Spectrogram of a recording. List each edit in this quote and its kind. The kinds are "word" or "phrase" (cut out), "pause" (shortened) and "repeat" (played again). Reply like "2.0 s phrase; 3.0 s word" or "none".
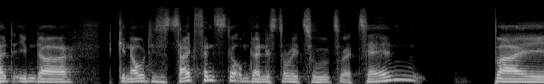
none

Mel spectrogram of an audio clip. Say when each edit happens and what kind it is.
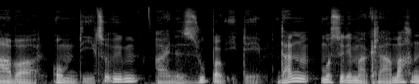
1.0 s word; 1.4 s pause; 2.2 s word; 2.7 s pause

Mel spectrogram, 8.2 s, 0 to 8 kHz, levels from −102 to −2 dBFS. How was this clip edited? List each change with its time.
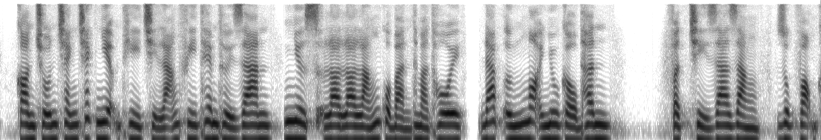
2.8 s word; 3.4 s repeat; 4.1 s word; 4.7 s pause; 5.8 s word

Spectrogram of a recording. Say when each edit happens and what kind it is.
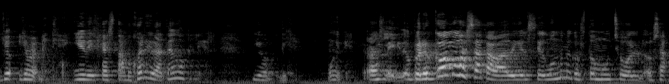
none

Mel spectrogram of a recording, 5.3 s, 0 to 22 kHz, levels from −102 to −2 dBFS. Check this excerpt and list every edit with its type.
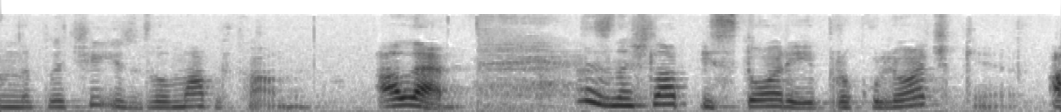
1.0 s word; 2.9 s word; 3.4 s word

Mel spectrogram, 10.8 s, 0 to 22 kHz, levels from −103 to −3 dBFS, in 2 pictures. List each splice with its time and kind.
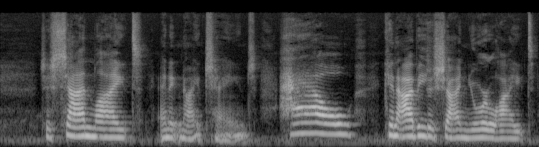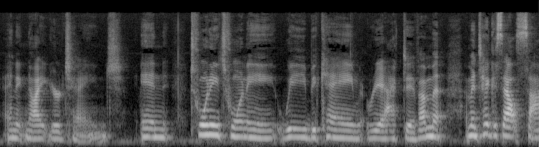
1.5 s pause; 3.7 s word; 4.3 s word; 5.4 s pause; 6.7 s pause

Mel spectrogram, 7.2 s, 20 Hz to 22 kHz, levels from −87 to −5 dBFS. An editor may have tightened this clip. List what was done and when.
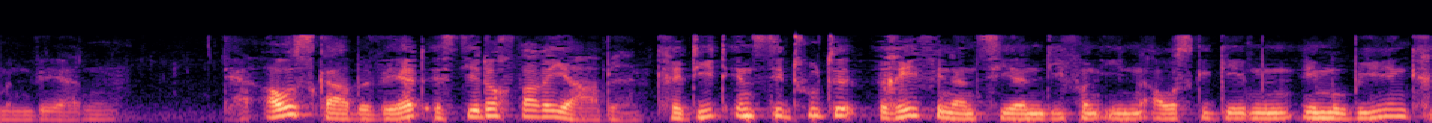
3.2 s pause

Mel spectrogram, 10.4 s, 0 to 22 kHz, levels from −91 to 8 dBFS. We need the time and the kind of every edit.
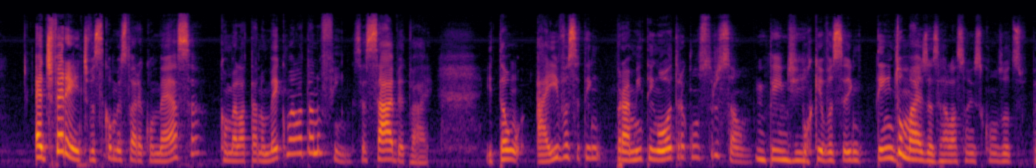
1.0 s word; 2.1 s pause; 4.1 s word; 9.0 s word

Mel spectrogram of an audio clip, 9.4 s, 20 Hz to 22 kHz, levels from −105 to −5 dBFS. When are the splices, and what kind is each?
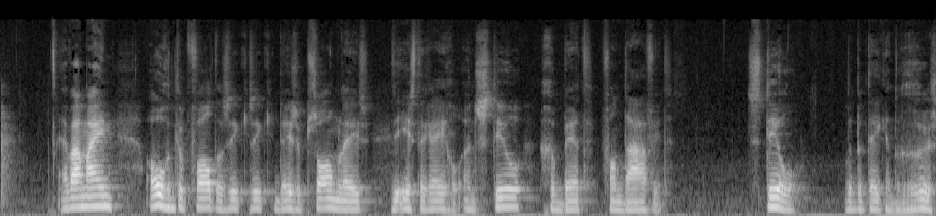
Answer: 1.8 s word; 2.5 s repeat; 3.9 s word; 6.0 s pause; 8.5 s phrase

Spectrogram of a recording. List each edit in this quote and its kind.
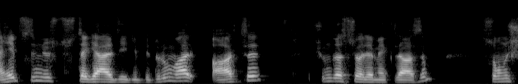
none

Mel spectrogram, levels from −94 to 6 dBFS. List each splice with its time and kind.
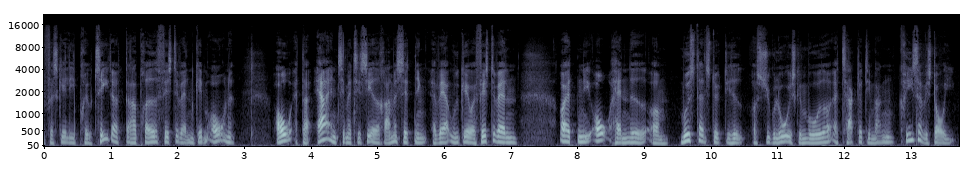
none

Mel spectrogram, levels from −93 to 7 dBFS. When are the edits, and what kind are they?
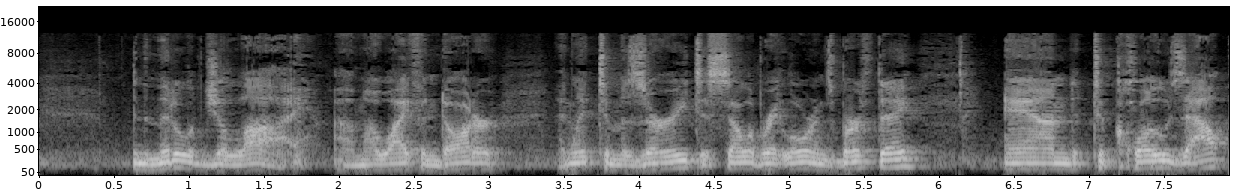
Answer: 1.9 s pause; 3.5 s word

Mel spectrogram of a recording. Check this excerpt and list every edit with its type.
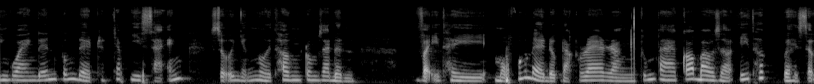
none

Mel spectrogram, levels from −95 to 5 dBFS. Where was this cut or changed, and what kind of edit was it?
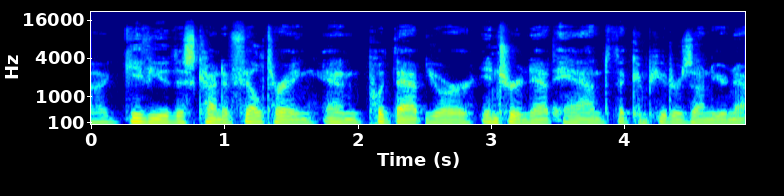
2.5 s word; 3.5 s word

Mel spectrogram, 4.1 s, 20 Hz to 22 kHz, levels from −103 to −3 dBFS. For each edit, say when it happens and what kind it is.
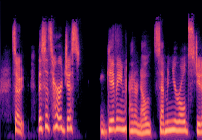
2.5 s word

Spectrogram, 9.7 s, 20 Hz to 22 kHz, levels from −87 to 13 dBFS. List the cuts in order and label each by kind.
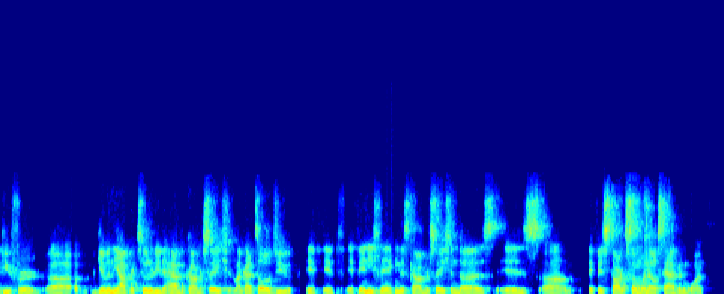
4.0 s pause

